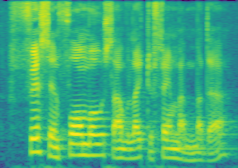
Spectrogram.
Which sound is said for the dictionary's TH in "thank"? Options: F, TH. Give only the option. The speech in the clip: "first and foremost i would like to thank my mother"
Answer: F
